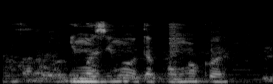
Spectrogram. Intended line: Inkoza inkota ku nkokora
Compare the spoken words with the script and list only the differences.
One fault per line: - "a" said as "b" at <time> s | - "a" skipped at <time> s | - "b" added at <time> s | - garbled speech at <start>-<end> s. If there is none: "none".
none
